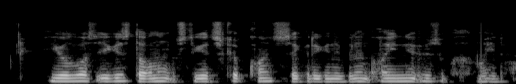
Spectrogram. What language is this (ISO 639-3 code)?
uig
